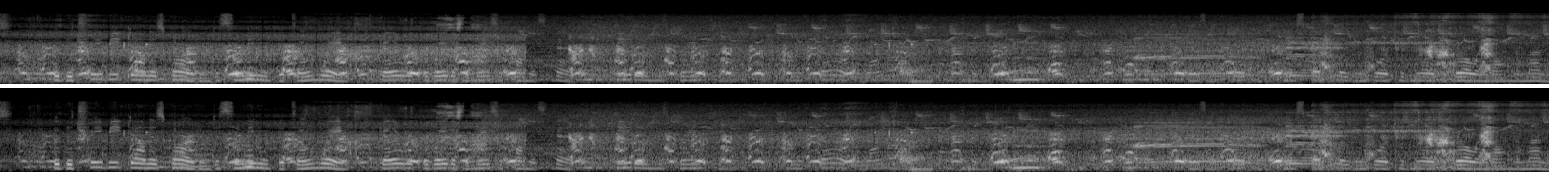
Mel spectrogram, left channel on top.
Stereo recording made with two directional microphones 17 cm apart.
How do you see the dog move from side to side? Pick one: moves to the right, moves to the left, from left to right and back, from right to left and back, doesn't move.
moves to the right.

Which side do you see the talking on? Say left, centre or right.
centre.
